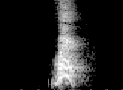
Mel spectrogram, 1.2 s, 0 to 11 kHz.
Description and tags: Dog Barking Single 4
Jack Russell Dog trying to bite something.
Jack-russell, attacking, attack, fight, lurching, barking, biting, animal, bite, dog, woof, fighting, woofing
